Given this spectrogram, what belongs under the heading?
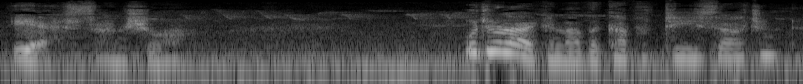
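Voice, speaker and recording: Casting: actress as a perceptive widow with a measured delivery, with birdsong and ambience behind. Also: female voice, medium pitch, sing-song, a little hiss or hum, close to an everyday voice. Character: composed, perceptive middle-aged widow of a policeman. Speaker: policeman's widow. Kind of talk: radio drama acting.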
